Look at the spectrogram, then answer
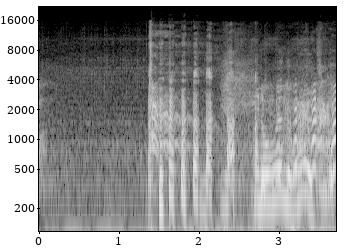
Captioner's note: laughing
